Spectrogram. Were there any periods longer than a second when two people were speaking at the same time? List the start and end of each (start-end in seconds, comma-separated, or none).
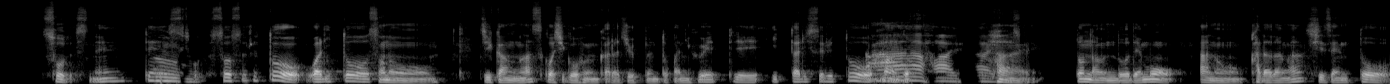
none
